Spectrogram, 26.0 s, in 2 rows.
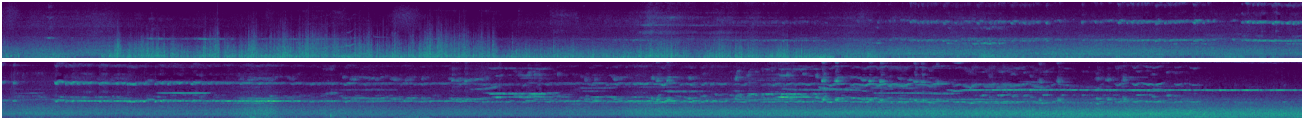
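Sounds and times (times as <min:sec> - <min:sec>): train cars rumbling past: 0:00.0 - 0:26.0
high wavering squeal: 0:01.3 - 0:04.2, 0:05.5 - 0:26.0.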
